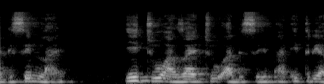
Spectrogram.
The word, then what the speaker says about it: xi: The pronunciation of this is xi, xi 1, xi 2, xi 3.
